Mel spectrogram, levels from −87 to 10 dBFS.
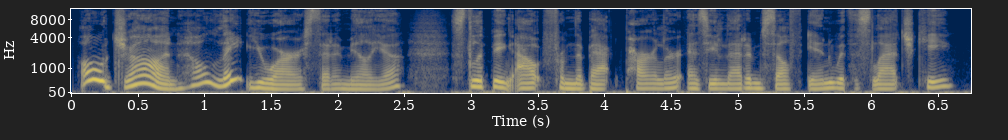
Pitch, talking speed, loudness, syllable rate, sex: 180 Hz, 205 wpm, -18 LUFS, 4.9 syllables/s, female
